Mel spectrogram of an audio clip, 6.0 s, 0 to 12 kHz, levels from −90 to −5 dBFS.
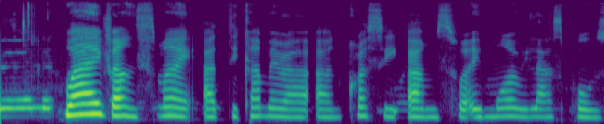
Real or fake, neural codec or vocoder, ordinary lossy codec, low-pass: real; none; none; 10.8 kHz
